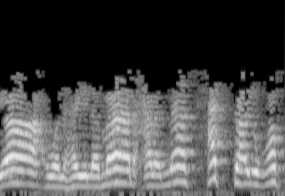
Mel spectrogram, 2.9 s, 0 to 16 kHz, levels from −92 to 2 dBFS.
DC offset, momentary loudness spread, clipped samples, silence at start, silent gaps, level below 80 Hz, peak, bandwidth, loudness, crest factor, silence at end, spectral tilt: under 0.1%; 6 LU; under 0.1%; 0 s; none; -48 dBFS; 0 dBFS; 4.2 kHz; -14 LUFS; 14 dB; 0 s; -10 dB/octave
